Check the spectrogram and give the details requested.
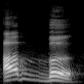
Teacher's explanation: دونوں ہونٹوں کا جو اندر والا تر حصہ ہے وہ ملا ہے، با ادا ہو گئی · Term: با کا مخرج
